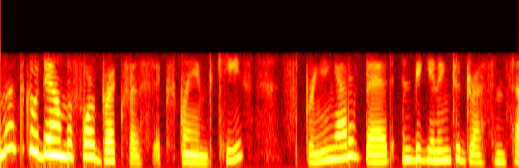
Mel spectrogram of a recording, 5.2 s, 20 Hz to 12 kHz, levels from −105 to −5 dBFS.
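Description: Throughout, the speech sounds thin, buzzy and plainly synthetic, with nothing above 3.6 kHz. That is the AMR narrowband mobile codec, at a low rate that fits roughly 8 kbps.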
